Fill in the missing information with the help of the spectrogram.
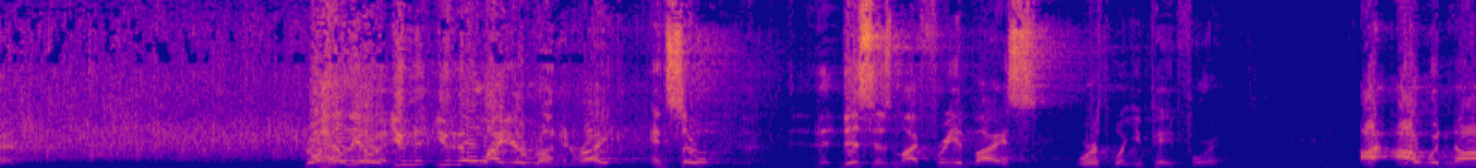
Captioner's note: cheering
